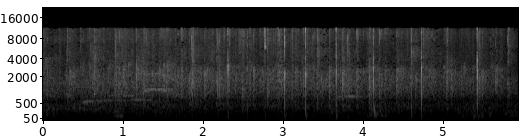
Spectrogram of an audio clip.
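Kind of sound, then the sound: crowd, audience applause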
